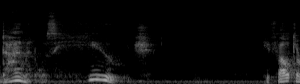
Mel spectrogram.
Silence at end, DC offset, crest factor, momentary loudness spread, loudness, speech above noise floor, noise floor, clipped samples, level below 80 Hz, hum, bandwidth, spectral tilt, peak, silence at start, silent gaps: 0 s; under 0.1%; 20 dB; 14 LU; -37 LUFS; 26 dB; -60 dBFS; under 0.1%; -64 dBFS; none; 16.5 kHz; -6.5 dB/octave; -18 dBFS; 0 s; none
